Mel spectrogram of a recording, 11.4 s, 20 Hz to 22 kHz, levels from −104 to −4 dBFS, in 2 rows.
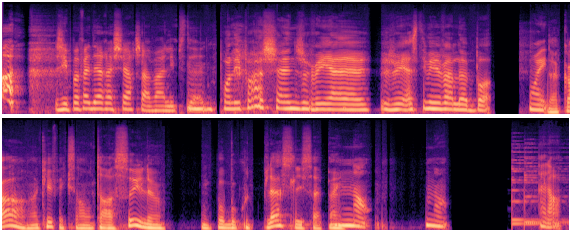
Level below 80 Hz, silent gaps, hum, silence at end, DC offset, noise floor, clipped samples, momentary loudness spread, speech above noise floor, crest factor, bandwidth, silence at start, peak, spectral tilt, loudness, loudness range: -50 dBFS; 4.92-5.17 s, 10.17-10.73 s; none; 0 s; under 0.1%; under -90 dBFS; under 0.1%; 9 LU; over 70 dB; 16 dB; 13 kHz; 0 s; -4 dBFS; -6 dB/octave; -21 LUFS; 3 LU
